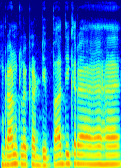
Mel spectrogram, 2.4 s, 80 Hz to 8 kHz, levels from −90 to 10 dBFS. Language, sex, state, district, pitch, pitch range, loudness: Hindi, male, Jharkhand, Garhwa, 155 Hz, 150-155 Hz, -17 LUFS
